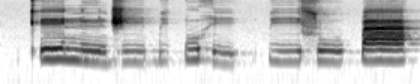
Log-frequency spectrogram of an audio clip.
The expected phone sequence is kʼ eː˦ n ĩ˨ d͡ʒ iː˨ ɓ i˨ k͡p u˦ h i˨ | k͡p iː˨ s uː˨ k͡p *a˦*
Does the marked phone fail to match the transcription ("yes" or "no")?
no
